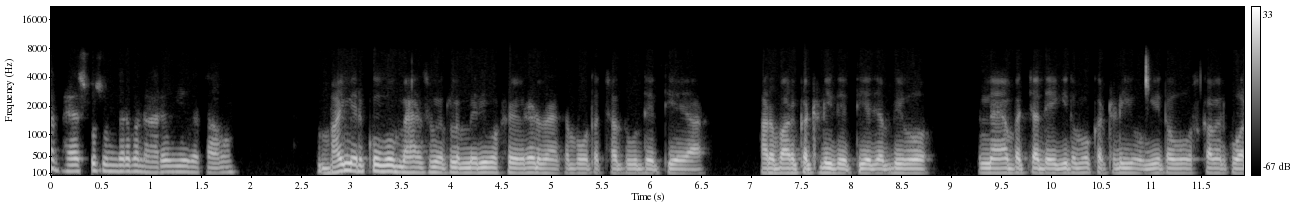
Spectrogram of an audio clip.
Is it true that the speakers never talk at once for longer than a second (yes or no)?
yes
